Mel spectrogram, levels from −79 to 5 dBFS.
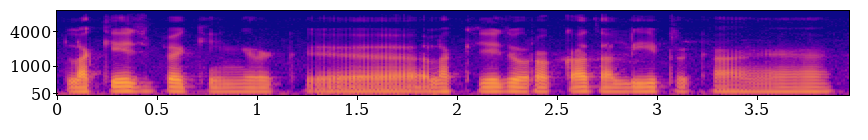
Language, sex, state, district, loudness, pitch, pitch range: Tamil, male, Tamil Nadu, Nilgiris, -21 LUFS, 110 Hz, 105-110 Hz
